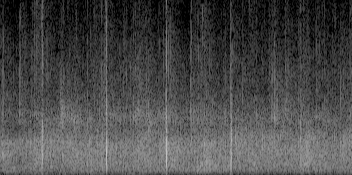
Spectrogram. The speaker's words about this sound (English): Can we give him a hand clap one more time?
